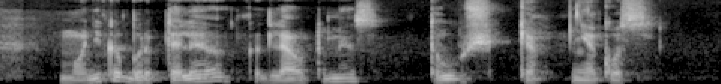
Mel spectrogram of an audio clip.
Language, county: Lithuanian, Šiauliai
